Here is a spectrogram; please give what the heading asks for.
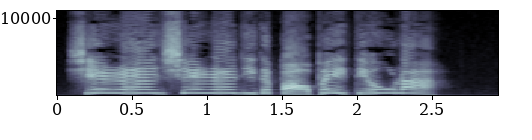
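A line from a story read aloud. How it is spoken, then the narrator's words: Hurried shout. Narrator (Chinese): 小石头……连忙喊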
